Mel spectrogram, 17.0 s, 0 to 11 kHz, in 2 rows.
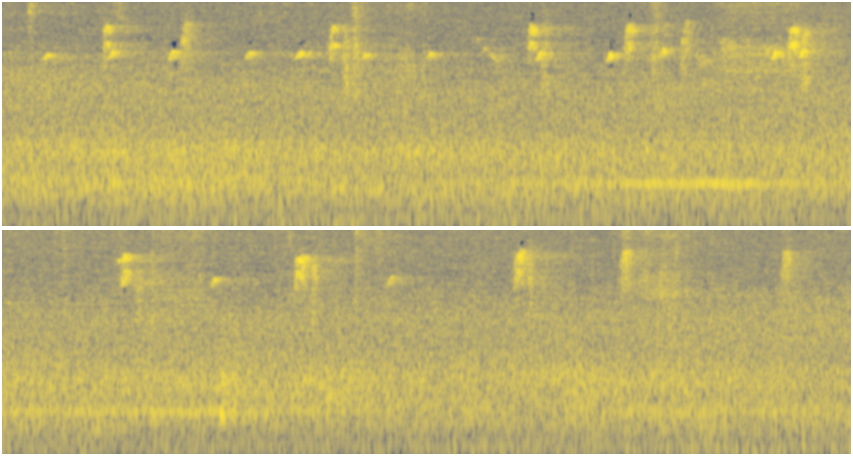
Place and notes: Unnamed Road, Костянтинівка, Донецька область, Украина - Промзона Константиновки
Звуки промышленного производства, ветер в деревьях и звуки птиц
Записано на Zoom H2n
